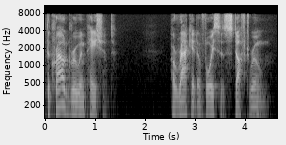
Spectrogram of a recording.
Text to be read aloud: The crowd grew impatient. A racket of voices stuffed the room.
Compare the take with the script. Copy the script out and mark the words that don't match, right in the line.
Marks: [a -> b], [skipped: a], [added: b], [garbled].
The crowd grew impatient. A racket of voices stuffed [skipped: the] room.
